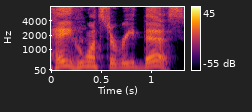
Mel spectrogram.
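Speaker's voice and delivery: high, bright hammed-up pitch to readers; mock sales pitch. Writer jokingly pitching a grim book to readers, hammed-up high pitch.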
